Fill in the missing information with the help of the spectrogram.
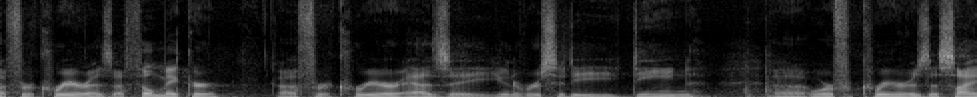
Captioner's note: none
